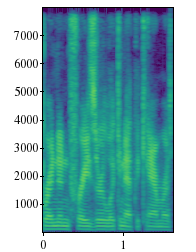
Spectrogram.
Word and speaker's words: Fraser: That's Fraser not Frasier. If you say Frasier I know where you live.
